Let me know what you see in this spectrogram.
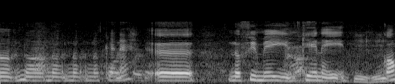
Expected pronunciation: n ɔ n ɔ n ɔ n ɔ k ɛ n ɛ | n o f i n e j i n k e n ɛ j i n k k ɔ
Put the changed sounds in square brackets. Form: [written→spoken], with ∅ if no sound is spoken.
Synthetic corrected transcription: n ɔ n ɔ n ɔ n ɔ k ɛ n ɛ | n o f i [n→m] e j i n k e n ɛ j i n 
